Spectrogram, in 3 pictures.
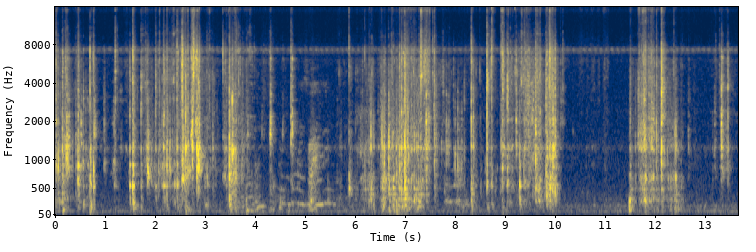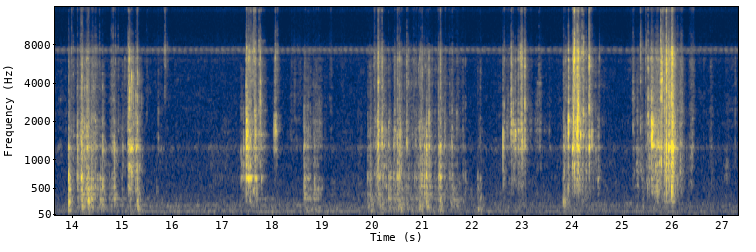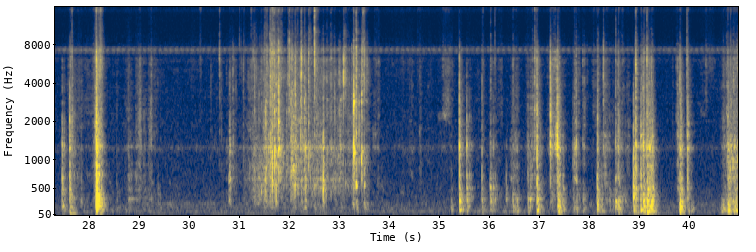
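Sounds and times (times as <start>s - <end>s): small parts and tools clicking: 0.0s - 4.9s, 5.8s - 10.2s.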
